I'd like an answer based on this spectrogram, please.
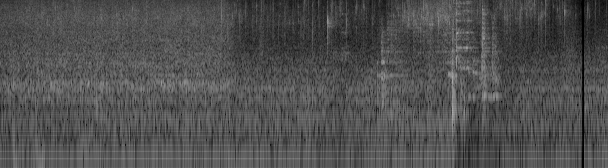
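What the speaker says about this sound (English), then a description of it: "cook the eggs" Eggs frying in a pan with a steady, close hissing sizzle, a brief louder crackle partway through and a faint clink near the end.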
